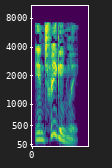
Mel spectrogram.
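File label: "intriguingly", English, uk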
